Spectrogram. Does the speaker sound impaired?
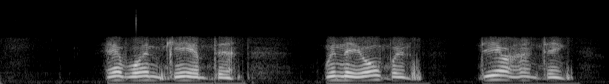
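Yes: ALS; progressive weakness, wheelchair user; weaker hands and arms, uses Dragon speech-to-text software to write; voice getting softer.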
